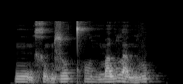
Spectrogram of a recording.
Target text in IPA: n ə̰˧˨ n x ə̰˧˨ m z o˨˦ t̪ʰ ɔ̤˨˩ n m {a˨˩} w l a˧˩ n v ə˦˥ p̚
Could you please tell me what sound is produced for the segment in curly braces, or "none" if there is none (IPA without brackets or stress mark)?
a˨˦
